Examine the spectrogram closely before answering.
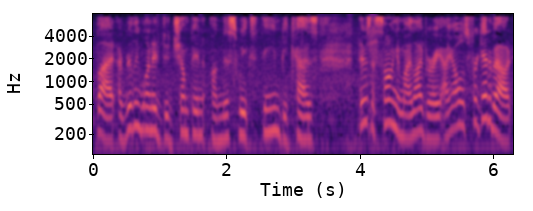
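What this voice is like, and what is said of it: Voice affected by a cold. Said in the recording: “pardon my voice, I have a cold”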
